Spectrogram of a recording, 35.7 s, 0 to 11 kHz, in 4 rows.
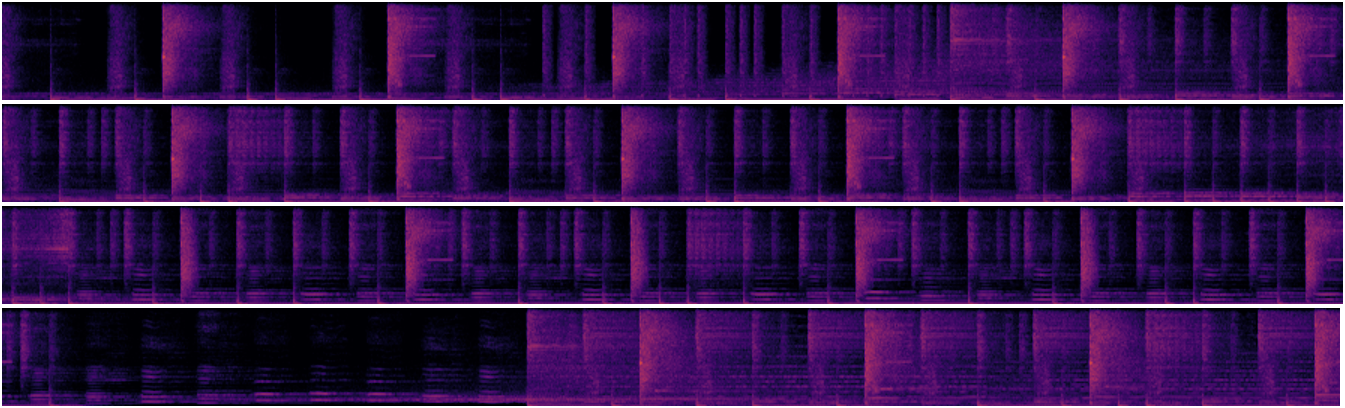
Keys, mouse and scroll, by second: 5.1-9.3 drag, 9.8-12.3 drag, 9.8 typing, 12.1 typing, 12.7-17.7 drag, 17.7 typing, 19.1 click, 19.2-21.7 drag, 19.2 typing, 21.6 typing, 21.7 ctrl+scroll down 1, 22.5-23.9 drag, 23.9 scroll up 1.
